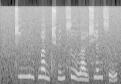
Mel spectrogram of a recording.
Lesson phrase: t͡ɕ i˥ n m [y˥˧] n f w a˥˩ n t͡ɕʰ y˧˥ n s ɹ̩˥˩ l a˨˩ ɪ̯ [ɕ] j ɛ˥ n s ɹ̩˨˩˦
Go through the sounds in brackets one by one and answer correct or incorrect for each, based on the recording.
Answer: correct, correct

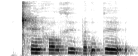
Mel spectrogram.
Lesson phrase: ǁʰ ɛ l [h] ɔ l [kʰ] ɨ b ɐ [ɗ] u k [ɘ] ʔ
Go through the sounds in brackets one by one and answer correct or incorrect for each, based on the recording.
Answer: correct, incorrect: x, correct, correct

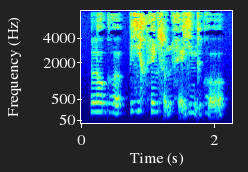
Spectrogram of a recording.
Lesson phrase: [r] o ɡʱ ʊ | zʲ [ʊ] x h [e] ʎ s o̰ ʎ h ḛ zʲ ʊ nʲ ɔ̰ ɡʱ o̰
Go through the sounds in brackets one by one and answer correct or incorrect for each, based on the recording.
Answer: incorrect: l, correct, correct

